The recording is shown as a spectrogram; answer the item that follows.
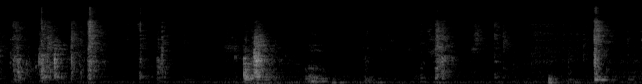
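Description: Tarot cards being handled: a quick run of faint flicks as the deck is shuffled, then a few soft slides, and a light knock near the end as a card is laid down on the table.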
